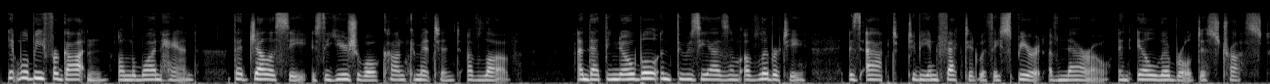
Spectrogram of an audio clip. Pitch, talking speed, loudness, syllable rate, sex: 215 Hz, 170 wpm, -19 LUFS, 5.2 syllables/s, female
